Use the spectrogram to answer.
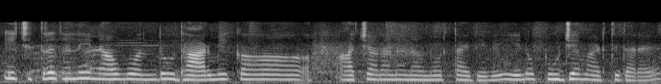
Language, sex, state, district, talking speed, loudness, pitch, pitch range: Kannada, male, Karnataka, Raichur, 90 wpm, -19 LUFS, 230 Hz, 210-245 Hz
